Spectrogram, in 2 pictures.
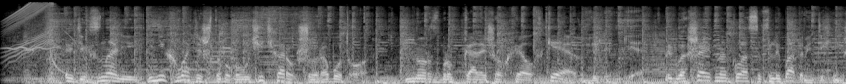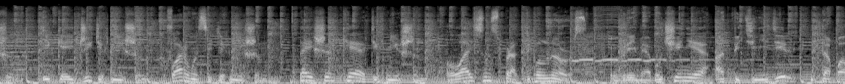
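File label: Russian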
